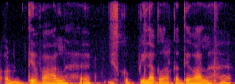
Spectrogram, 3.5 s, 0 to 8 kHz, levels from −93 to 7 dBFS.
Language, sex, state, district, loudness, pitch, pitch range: Hindi, male, Bihar, Patna, -18 LUFS, 115 Hz, 110-125 Hz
